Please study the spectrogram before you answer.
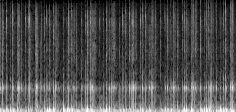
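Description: A tall, empty, hollow brown kraft paper cup held in the hands is tapped rapidly with long painted fingernails on its walls and rim. The taps are dry, dull, hollow knocks with a low-heavy body and almost no ring, over a faint steady mid-pitched tone. The result is a continuous, busy patter of quick clicks and thumps.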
